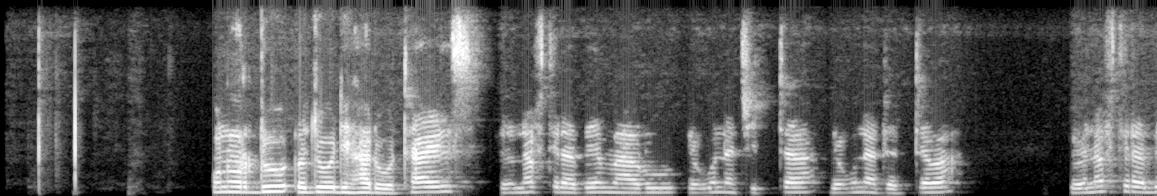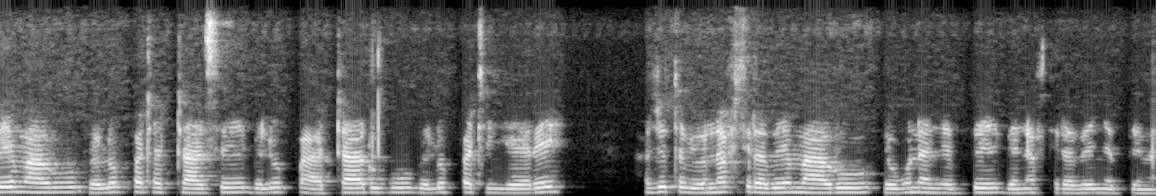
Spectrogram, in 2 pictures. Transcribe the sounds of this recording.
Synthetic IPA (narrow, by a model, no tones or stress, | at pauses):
ʔunɔɾduɗɔd͡ʒoːdiɦadɔtʰajlsɓɛɗɔnaftiɾabɛmaɾubɛunat͡ʃitːabɛunadadːawa | ɓɛɔnaftiɾabɛmaɾuɓɛlɔpːatatasɛbɛlɔpːaːtaɾuɡɔbɛlɔpːatiŋɡɛɾɛ | had͡ʒutaɓɛɔnaftiɾabɛmaɾuɓɛunaɲɛbːɛbɛnaftiɾabɛɲɛbːɛma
